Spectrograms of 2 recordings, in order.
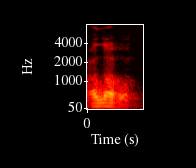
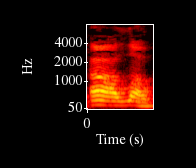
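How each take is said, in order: First: The first vowel is short. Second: The first vowel is drawn out long. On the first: It is a plain statement praising God. The speaker calls it right. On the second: It turns into a doubting question. The speaker calls it wrong.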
